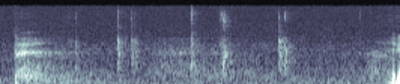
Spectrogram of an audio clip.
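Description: A few faint, short clicks from a computer's keys or mouse buttons over near-silent room tone.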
